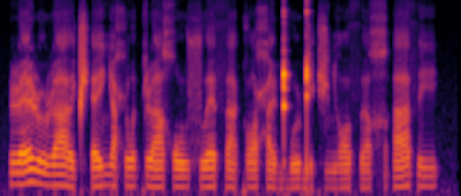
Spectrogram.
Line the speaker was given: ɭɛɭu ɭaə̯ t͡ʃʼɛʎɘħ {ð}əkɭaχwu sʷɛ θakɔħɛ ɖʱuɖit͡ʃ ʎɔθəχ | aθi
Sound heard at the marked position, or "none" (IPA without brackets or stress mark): w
